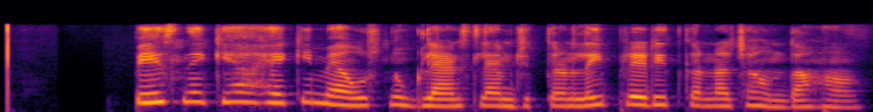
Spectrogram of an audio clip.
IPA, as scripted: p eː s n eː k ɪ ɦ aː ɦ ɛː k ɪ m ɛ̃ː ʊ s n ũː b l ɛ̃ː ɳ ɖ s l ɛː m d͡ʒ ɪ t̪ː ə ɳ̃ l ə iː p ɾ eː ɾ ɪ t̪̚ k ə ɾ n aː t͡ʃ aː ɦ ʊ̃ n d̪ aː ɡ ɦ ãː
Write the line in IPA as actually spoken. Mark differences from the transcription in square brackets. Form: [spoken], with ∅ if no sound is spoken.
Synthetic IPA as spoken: p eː s n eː k ɪ ɦ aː ɦ ɛː k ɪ m ɛ̃ː ʊ s n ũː [ɡ] l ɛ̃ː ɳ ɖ s l ɛː m d͡ʒ ɪ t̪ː ə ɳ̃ l ə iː p ɾ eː ɾ ɪ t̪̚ k ə ɾ n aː t͡ʃ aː ɦ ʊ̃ n d̪ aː [∅] ɦ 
